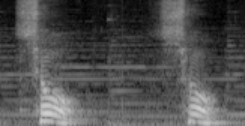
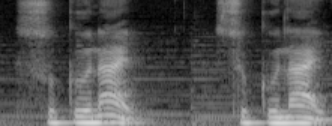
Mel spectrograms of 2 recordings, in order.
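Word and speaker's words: 少: Onyomi pronuncia sho, sho. Kunyomi pronuncia con la ayuda de hiragana más sukunai, sukunai como la palabra de adjetivo, ¿no?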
